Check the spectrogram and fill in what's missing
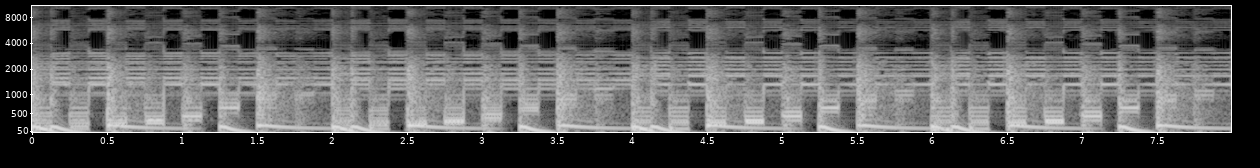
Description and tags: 8 bit game loop 001 simple mix 3 short 120 bpm
bpm, 120, gamemusic, 8bit, electro, electronic, synth, 8, bass, 8-bit, loops, gameloop, mario, beat, free, gameboy, drum, bit, 8-bits, music, nintendo, sega, game, loop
